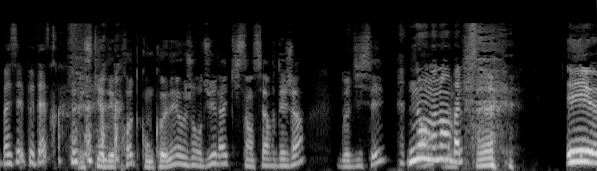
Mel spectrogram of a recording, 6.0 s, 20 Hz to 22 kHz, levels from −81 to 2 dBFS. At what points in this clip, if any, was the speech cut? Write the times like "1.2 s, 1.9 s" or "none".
4.6 s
